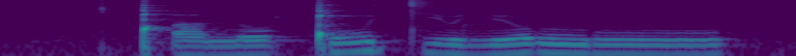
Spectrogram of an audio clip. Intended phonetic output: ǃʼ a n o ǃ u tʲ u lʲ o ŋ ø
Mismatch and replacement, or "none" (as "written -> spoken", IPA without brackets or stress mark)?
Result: ø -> u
